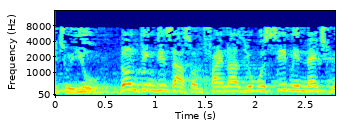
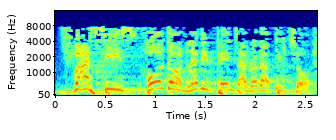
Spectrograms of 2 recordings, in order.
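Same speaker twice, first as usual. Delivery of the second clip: loud, driving sermon delivery; full-force preaching; 4 semitones higher, 8 dB louder than usual. Real, not acted. Preacher painting the wicked man's end for the congregation, full-force preaching. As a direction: preach it hard, building to a peak on "finally".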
